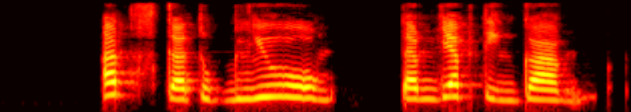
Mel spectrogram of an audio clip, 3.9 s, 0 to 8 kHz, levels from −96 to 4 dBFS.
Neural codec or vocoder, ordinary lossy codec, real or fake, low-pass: codec, 16 kHz, 8 kbps, FunCodec, trained on LibriTTS, 25 frames a second; MP3, 64 kbps; fake; 7.2 kHz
